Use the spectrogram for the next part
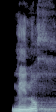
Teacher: خا کو موٹا پڑھیں گے حروف مستعلیہ میں سے ہے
